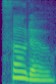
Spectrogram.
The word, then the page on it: photo: American English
